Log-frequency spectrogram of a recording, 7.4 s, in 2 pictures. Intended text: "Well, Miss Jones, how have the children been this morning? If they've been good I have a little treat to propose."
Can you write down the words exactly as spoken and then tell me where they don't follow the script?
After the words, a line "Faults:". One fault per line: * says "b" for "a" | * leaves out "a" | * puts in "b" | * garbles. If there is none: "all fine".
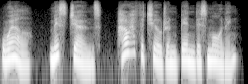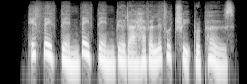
"Well, Miss Jones, how have the children been this morning? If they've been they've been good I have a little treat propose."
Faults:
* puts in "they've been"
* leaves out "to"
